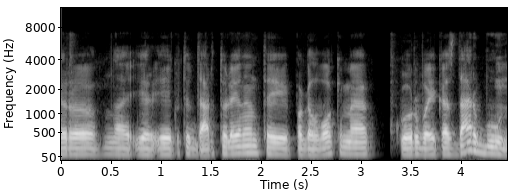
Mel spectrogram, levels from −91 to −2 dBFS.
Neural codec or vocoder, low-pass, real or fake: none; 7.2 kHz; real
